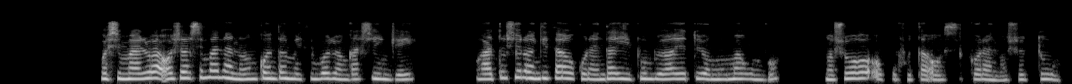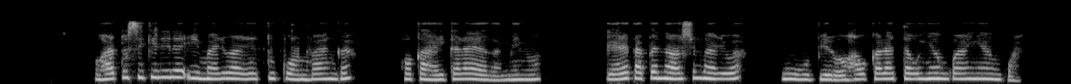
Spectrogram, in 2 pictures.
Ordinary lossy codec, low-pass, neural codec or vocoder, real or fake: Opus, 24 kbps; 7.2 kHz; vocoder, 22.05 kHz, 80 mel bands, HiFi-GAN; fake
